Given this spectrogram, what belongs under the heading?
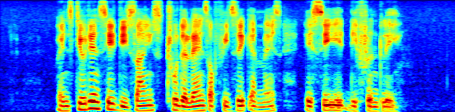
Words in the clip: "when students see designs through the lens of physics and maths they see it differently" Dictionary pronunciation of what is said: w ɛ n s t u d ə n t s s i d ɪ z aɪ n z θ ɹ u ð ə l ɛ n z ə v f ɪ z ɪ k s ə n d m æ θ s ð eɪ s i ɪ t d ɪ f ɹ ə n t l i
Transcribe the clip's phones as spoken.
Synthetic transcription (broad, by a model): w ɛ n s t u d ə n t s s i d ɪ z aɪ n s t ɹ u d ə l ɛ n s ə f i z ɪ k ə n m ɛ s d eɪ s i ɪ t d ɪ f ɹ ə n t l i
